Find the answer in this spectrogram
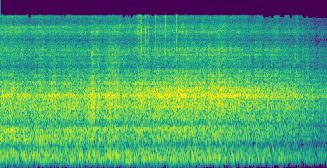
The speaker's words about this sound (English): like a scene from a movie, a tank throws up clouds of water and races onwards out of sight.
